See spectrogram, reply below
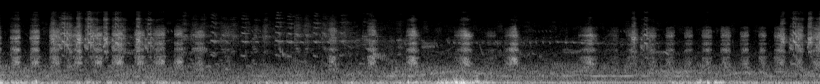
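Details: At a nest tree beside Gowrie dam in South Africa's Sabi Sand Wildtuin, Djuma Game Reserve, a red-billed hornbill gives quick clucking notes, clearest in the opening two seconds, on 30 January 2020 at 10:09; low background rumble and faint thin whistles.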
